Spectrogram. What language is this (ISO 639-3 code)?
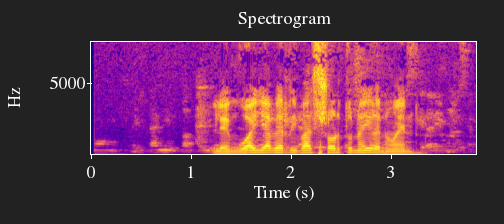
eus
